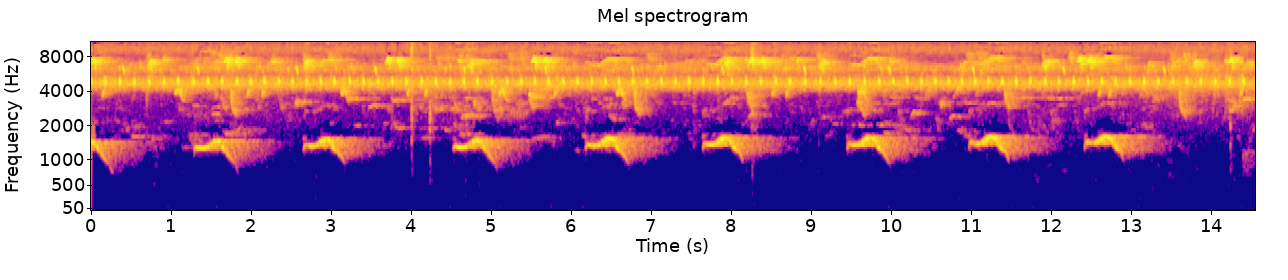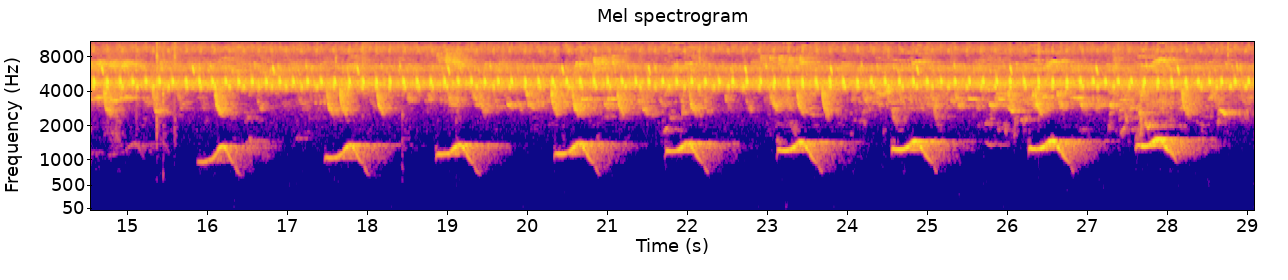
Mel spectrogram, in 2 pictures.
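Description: Nature ambience of birdsong: one bird repeats a short call about once a second, each note dropping in pitch, with a pause of about two seconds midway. Other birds chirp higher up, over a steady high-pitched insect trill.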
